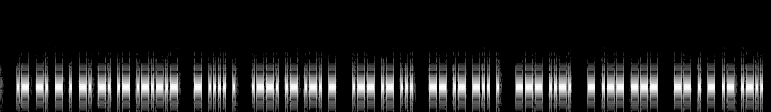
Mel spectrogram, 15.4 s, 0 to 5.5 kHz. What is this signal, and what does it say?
Morse code, heard as a keyed tone, about 25 wpm, 600 Hz. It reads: ANTENNA. THE PART WAS MADE OF TWO METAL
